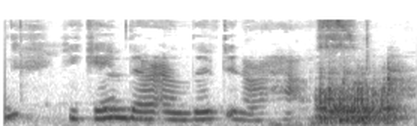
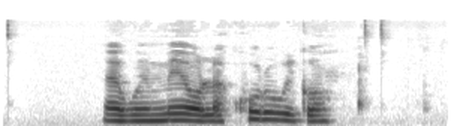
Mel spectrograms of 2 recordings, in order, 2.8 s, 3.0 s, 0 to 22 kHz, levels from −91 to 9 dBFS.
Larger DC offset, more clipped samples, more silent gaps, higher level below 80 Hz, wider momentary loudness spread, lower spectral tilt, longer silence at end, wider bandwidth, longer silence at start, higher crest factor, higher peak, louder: neither; neither; neither; first, -52 dBFS vs -62 dBFS; first, 16 LU vs 7 LU; second, -5 dB/octave vs -8 dB/octave; second, 0 s vs 0.6 s; about the same, 12 kHz vs 11.5 kHz; second, 0.05 s vs 0.7 s; about the same, 20 dB vs 16 dB; about the same, -4 dBFS vs -4 dBFS; second, -24 LUFS vs -18 LUFS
